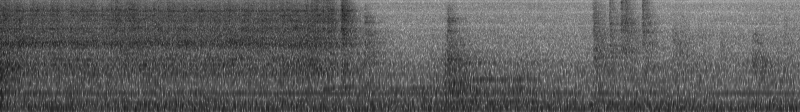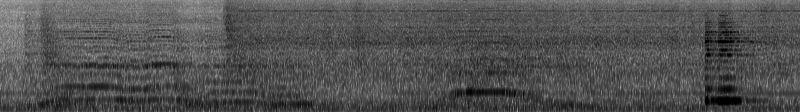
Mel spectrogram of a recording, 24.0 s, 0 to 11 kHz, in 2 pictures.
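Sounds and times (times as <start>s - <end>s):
electric motors whining: 12.5s - 24.0s
horn beep: 22.6s - 23.6s.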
